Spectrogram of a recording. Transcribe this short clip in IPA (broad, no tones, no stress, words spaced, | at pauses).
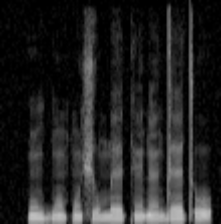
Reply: ũɡɡ͡bõpõʃo mɛkẽɗɛ̃ dɛtʼo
